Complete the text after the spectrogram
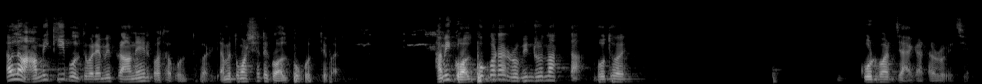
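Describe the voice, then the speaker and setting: A man's voice: mid-range voice, fairly quick, pauses often. An older man, a musician, giving an informal, rambling seminar talk and humming melodies now and then. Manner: animated, rambling, self-deprecating, hums tunes.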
